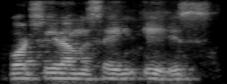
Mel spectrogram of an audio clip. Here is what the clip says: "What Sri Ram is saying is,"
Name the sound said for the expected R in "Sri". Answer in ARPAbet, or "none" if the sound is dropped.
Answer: none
